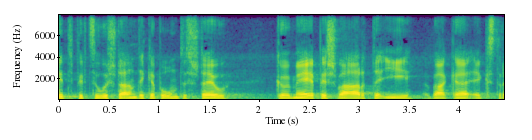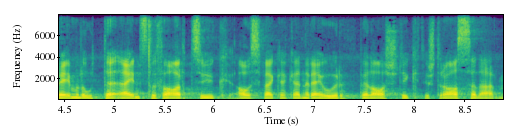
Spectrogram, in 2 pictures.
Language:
Swiss German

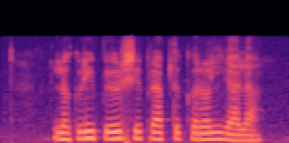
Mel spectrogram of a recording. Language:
Bhojpuri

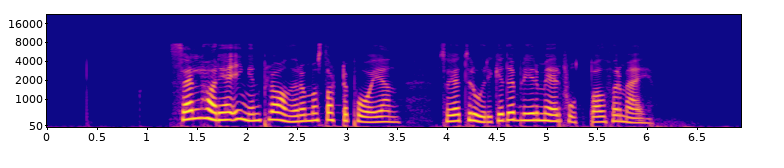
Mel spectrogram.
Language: Norwegian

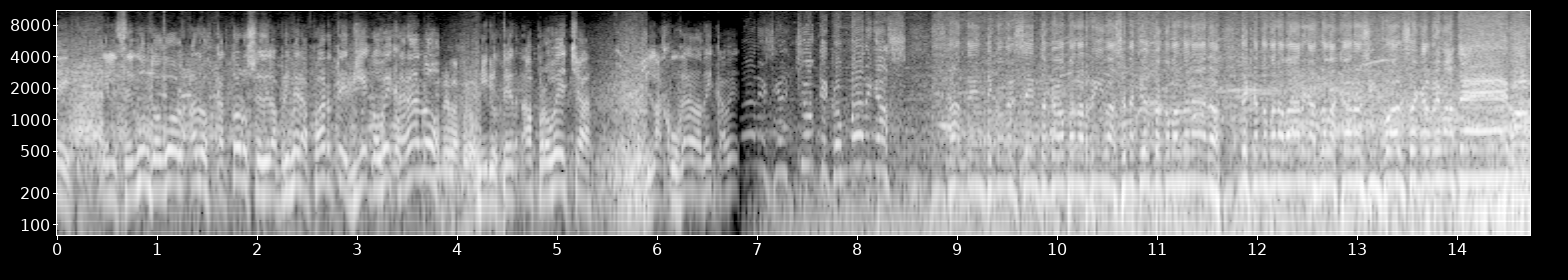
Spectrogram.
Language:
Spanish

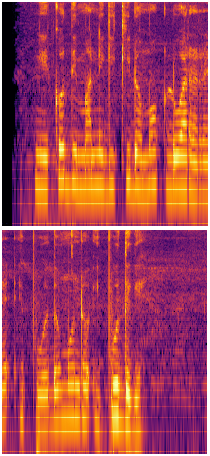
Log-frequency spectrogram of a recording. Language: Luo (Kenya and Tanzania)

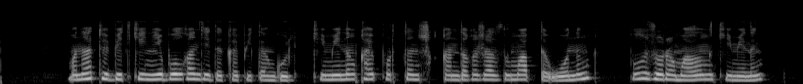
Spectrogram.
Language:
Kazakh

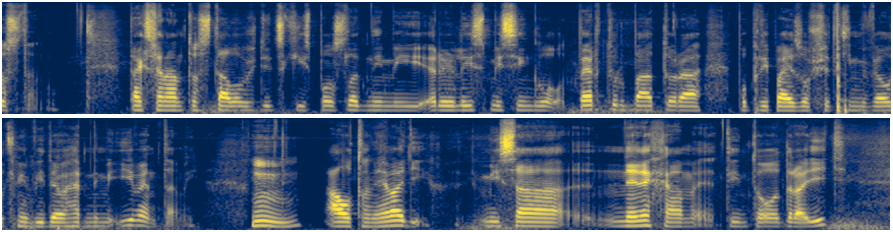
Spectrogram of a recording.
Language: Slovak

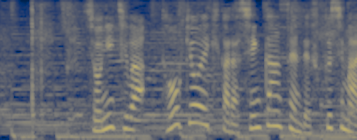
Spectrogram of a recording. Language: Japanese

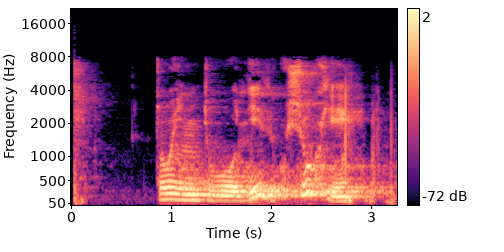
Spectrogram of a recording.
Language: Kabyle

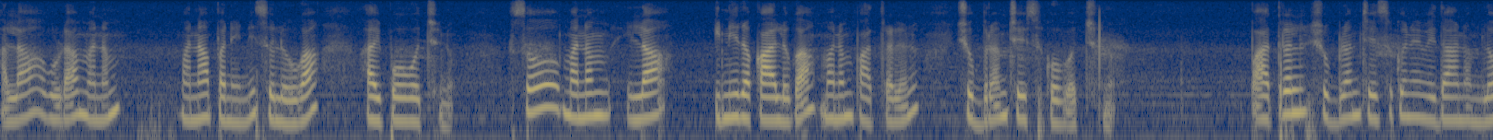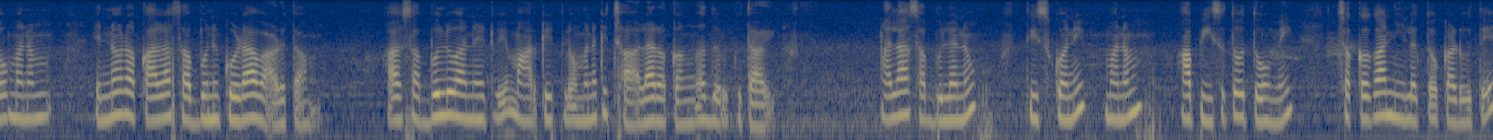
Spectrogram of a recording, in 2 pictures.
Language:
Telugu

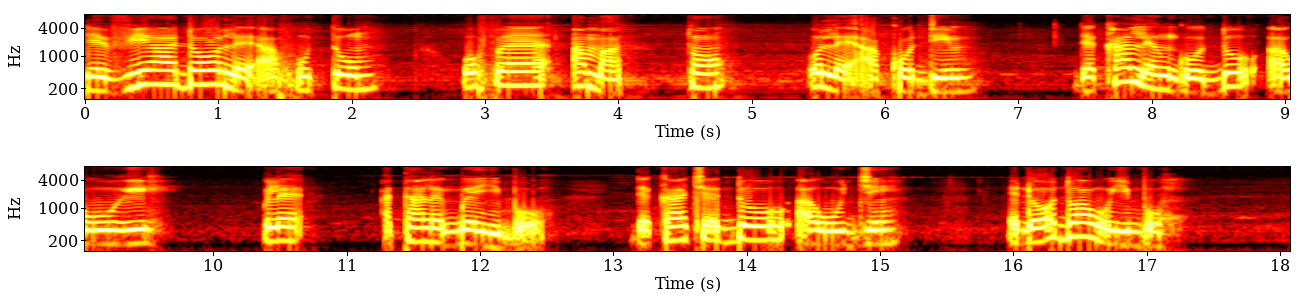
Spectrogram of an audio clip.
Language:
Ewe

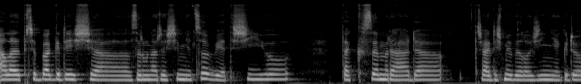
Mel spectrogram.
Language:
Czech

